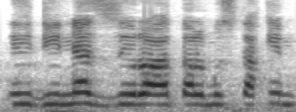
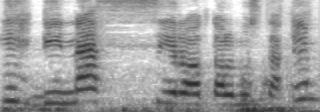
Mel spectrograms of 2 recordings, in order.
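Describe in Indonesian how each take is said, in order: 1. Kata siratal diawali dengan bunyi z. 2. Kata siratal diawali dengan bunyi s. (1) "kebanyakan orang Libya pakai huruf za" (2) "pakai huruf sin"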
